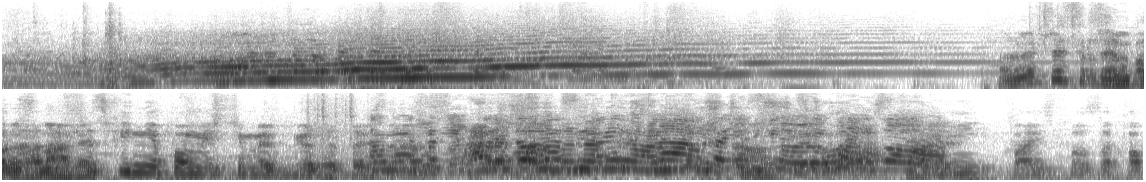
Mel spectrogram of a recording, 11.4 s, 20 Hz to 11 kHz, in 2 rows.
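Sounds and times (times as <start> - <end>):
siren wailing at a street protest: 0.0 - 5.0
noisy bustling background at a street protest: 0.0 - 11.4
speech: 5.2 - 11.4.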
